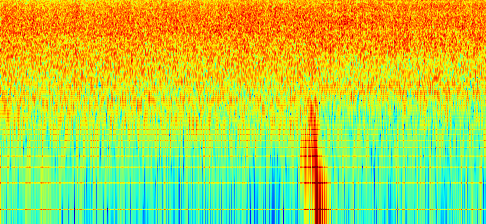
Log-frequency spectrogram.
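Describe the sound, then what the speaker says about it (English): Heavy rain pouring down during Typhoon Yagi, a steady dense wash of noise that holds evenly throughout, with a brief low thump partway through. "The rain keeps pouring down"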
